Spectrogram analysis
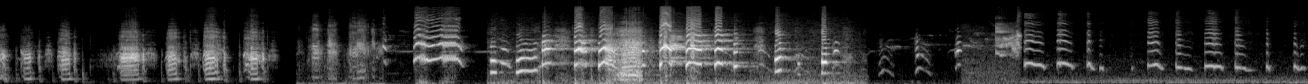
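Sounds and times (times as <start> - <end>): ducks quacking: 0.0 - 10.2.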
